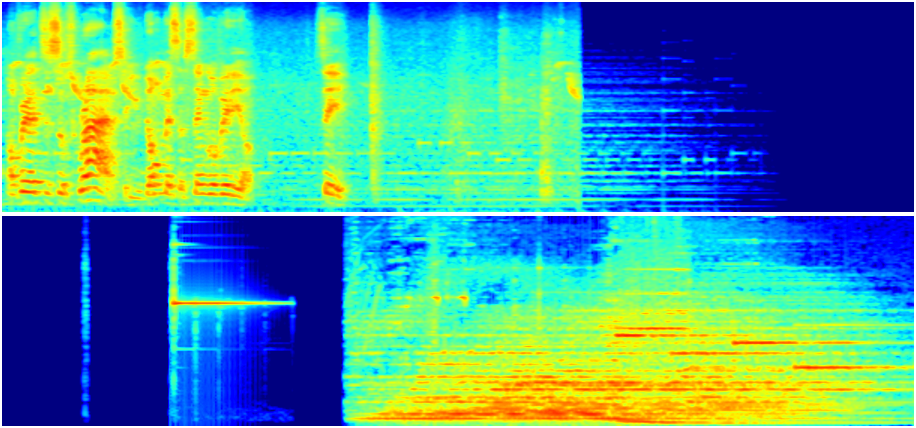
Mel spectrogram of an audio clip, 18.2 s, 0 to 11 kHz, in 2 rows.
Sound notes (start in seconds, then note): 10.8 bell dings; 12.6 futuristic tune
